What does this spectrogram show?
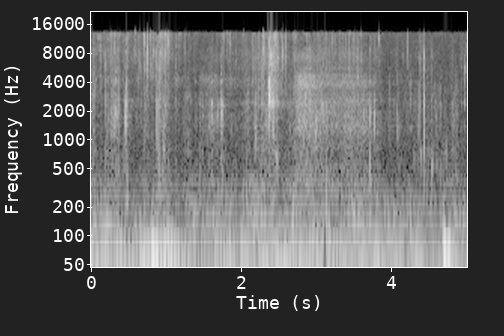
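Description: Close-miked eating sounds: chewing a mouthful of kabsa chicken and rice, with irregular wet mouth clicks and squishes, and fingers pulling apart the soft chicken.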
